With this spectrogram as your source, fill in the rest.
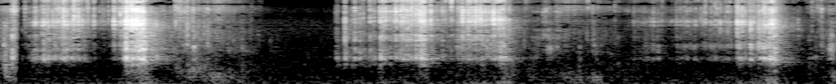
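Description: A thin metal needle scratches and scores grid lines into the surface of a pink rectangular bar of dry solid soap held in a hand, with crumbs falling away. Dry, crisp scraping strokes come in bursts of bright, high-pitched rasping with almost no low end, broken by a short silent pause and a few louder scrapes.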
